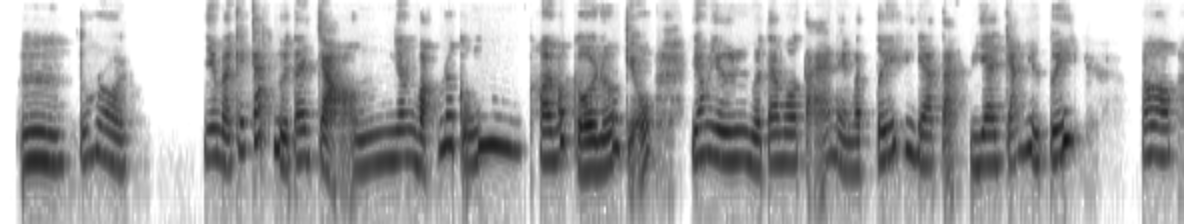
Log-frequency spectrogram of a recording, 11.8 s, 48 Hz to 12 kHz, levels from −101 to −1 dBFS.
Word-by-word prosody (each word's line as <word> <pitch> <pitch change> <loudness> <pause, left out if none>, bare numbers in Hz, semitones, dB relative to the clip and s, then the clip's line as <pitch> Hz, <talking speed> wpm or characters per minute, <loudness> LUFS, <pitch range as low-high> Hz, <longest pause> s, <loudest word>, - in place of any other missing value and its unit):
Ừm, 225 -1 0
đúng 235 +3 -6
rồi. 235 -8 -3 0.8
Nhưng 255 0 -1
mà 210 -3 +1
cái 295 - -1
cách 370 -1 +1
người 205 -11 +3
ta 240 +3 +1
chọn 195 -1 +2 0.2
nhân 240 0 -2
vật 200 - +2
nó 345 +2 +3
cũng 330 - +1 0.4
hơi 235 -4 +2
mắc 370 +9 +2
cười 185 +1 +7
nữa. 205 +11 +2
Kiểu, - - 0 0.4
giống 260 +3 0
như 235 -2 +2
người 195 -2 +1
ta 220 +3 -1
mô 225 0 0
tả 245 - -4
nàng 190 -6 -4
Bạch 185 0 -4
Tuyết 255 +7 +2 0.2
da 215 -2 +1
tạ - - -5 0.2
da 215 0 +2
trắng 230 +7 -4
như 265 -8 +1
tuyết, 375 +11 +5 0.7
đúng 260 +1 -1
hông? 255 -1 +1
235 Hz, 180 wpm, -24 LUFS, 215-255 Hz, 0.8 s, cười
